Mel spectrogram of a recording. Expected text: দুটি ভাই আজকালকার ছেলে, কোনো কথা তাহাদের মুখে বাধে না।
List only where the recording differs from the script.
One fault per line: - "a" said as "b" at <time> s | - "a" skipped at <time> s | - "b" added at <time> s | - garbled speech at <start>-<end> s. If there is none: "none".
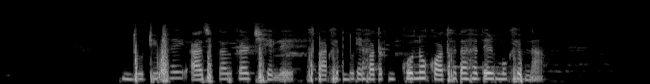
- garbled speech at 3.1-4.0 s
- "বাধে" skipped at 5.2 s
